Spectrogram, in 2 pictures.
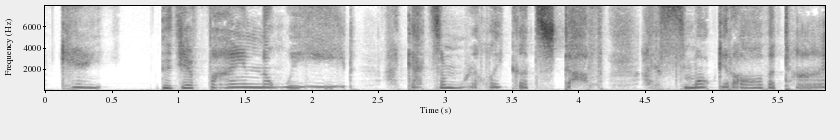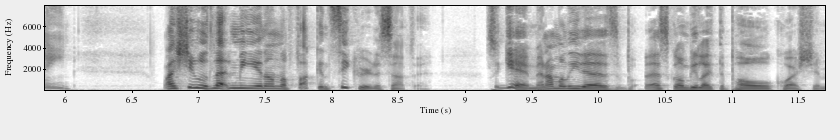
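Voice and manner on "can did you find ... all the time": high, hushed conspiratorial granny fading to a whisper; old lady voice. Retold or imitated. Old lady bragging to the worker about her weed, high hushed voice. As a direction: tempt him softly like a secret.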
